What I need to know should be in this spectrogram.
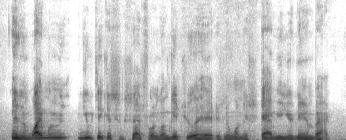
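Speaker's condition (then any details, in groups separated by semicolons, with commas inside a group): Slurred speech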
